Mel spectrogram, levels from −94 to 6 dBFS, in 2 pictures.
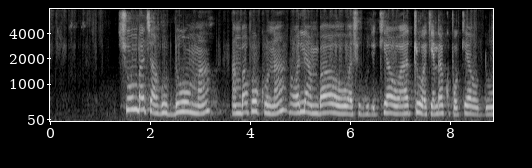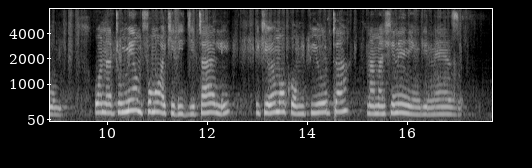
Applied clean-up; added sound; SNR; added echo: neural separator model SepFormer DNS4.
